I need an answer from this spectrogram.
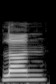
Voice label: "lan1", taiwanese syllables

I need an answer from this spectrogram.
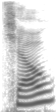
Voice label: "ciau9", Taiwanese

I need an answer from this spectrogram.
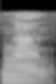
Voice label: "ngat3", taiwanese syllables

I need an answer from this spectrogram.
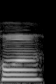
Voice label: "puann1", taiwanese

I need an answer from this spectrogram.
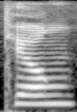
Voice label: "tiong1", taiwanese Syllables

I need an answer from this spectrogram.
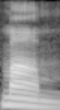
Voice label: "mam3", Taiwanese syllable

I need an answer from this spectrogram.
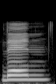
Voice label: "len1", Taiwanese syllable

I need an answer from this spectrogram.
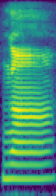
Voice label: "nga2", Taiwanese

